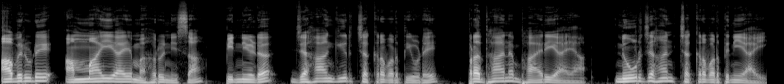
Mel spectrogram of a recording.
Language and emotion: Malayalam, neutral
